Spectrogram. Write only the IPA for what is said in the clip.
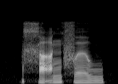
x a̰˧˥ ŋ f ə˧ w

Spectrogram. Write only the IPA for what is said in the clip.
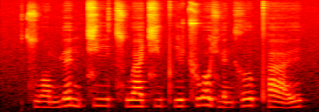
t͡s w ɔ˨˩ m ɥ ɛ˥˩ n t͡ɕ i˥ t͡sʰ w ä˥ t͡ɕ i˥˩ pʰ i˥ ʈ͡ʂ w ɔ˥˩ ɕ ɥ ɛ˩ n x ɤ˥˩ pʰ a˨˩˦ ɪ̯

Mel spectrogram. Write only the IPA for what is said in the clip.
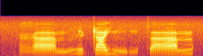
ɣ aː˨˩ m v i˧ ʈ a˧ j ŋ i˨˩ t̪ a˧˥ m

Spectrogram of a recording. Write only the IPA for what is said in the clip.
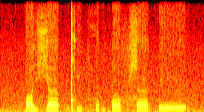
k͡p ɑ˦ j ç æː˦ p ǃʼ i˦ p h ʊ˦ b k͡p ʌː˨ f ɬ æː˨ k͡p ɪ˨ nː ɪ˨

